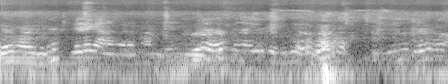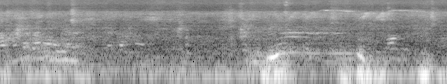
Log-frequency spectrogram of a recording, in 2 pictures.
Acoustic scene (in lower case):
park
